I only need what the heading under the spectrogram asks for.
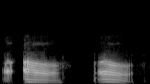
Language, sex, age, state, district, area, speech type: Manipuri, male, 18-30, Manipur, Kangpokpi, urban, conversation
